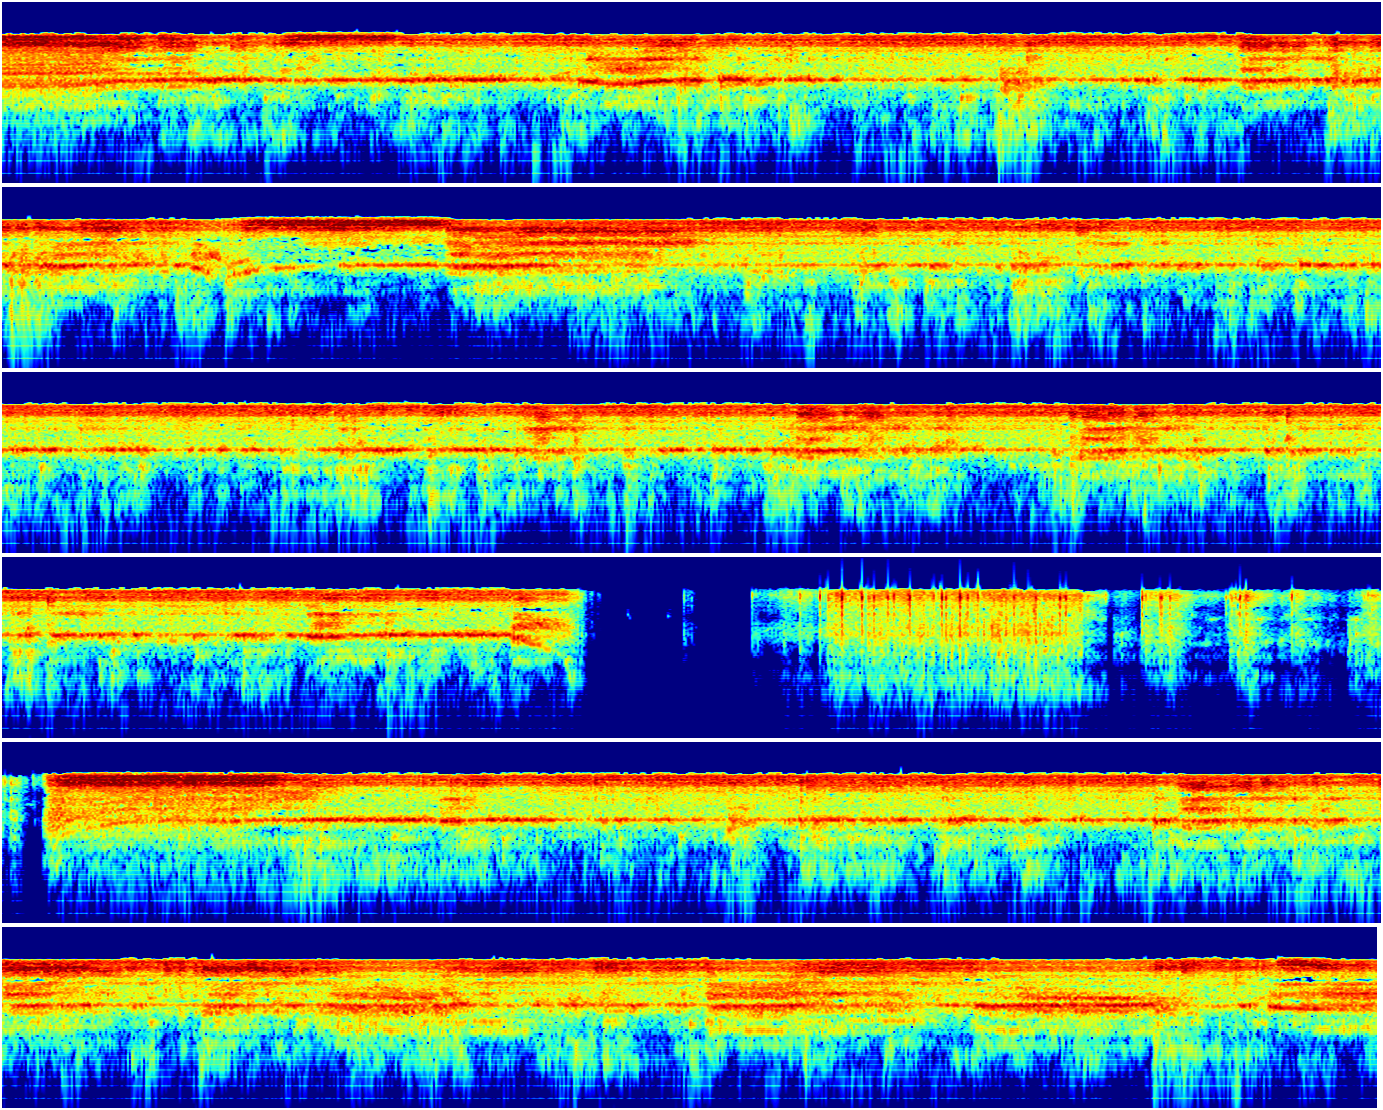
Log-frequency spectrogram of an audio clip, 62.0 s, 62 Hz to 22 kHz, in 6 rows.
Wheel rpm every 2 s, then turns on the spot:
210, 230, 230, 230, 230, 220, 200, 230, 230, 230, 230, 230, 230, 230, 230, 230, 230, 140, 10, 20, 30, 190, 230, 230, 230, 230, 230, 220, 230, 230, 220.
38-40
